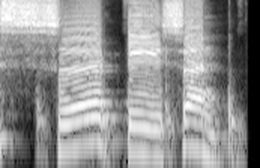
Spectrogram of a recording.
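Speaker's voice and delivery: स्टेशन drawn out very slowly as "steshan"; slow careful pronunciation. Shown as a demonstration. Teacher showing students the full word स्टेशन, very slowly. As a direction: stretch स्टेशन slowly, no added vowel. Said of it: "या तो स्टेशन कही".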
